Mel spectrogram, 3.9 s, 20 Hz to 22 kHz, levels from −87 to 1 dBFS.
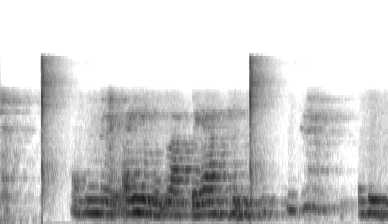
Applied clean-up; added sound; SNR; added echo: none; Gunshot, gunfire; 11 dB; reverberation time 0.8 s.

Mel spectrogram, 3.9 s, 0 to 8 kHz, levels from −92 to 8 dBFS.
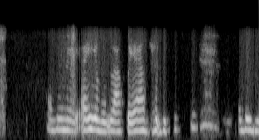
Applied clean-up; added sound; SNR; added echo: none; none; none; none.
